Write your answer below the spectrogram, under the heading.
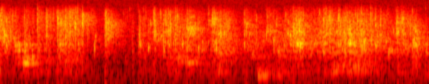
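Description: Molten wax poured from a pot down a hanging candle wick: a steady pouring, splashing trickle of liquid.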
